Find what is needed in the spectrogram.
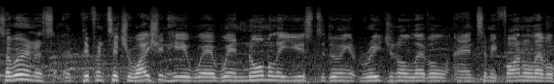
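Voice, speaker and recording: A man's high-pitched, monotone, flat delivery in a New Zealand accent at a very fast pace with hardly any pauses, amid noticeable background noise and audible room echo. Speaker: sports commentator. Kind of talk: live commentary.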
